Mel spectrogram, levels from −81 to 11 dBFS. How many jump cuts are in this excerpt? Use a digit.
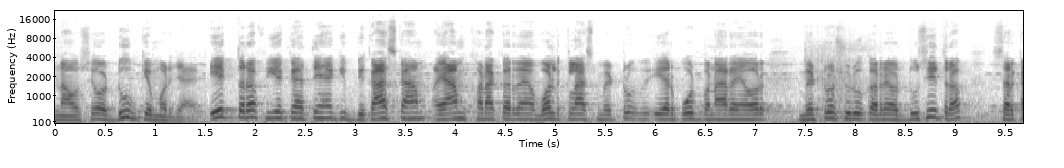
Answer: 1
